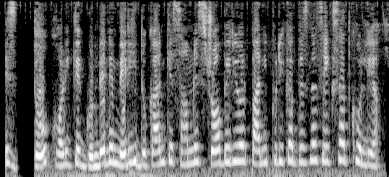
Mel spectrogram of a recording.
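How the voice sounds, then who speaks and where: A woman's voice: a little high, fast talker, slightly rough. A woman voicing a jealous, scheming young woman who runs a street juice cart in a children's cartoon story, boastful and grumbling by turns. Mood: worried. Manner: loud, boastful vendor calls and sulky grumbling.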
